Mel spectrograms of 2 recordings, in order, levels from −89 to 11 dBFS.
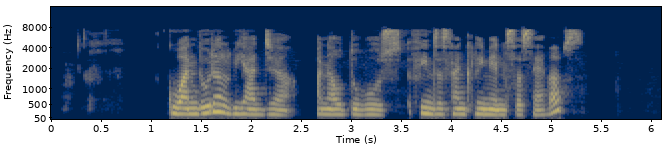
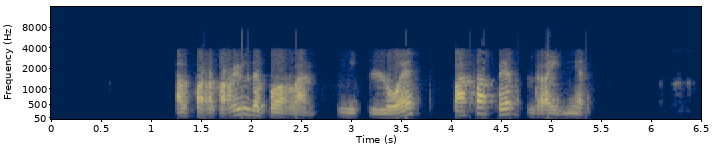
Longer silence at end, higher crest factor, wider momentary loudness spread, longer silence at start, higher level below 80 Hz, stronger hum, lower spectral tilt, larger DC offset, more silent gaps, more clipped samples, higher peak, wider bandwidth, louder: second, 0.8 s vs 1.15 s; about the same, 18 dB vs 18 dB; second, 9 LU vs 16 LU; about the same, 1.2 s vs 1.25 s; about the same, -60 dBFS vs -62 dBFS; neither; second, -4 dB/octave vs -7 dB/octave; neither; second, none vs 3.12-3.16 s; neither; about the same, -2 dBFS vs -2 dBFS; about the same, 8 kHz vs 7.4 kHz; about the same, -18 LUFS vs -19 LUFS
